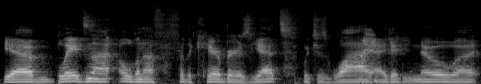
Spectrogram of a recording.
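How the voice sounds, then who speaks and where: A man in his late thirties co-hosting a podcast, chatting casually about films in a halting, rambling way with trailing asides. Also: lowish voice, flat delivery, a little mellow. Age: late 30s. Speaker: podcast co-host. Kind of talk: casual film review chat.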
